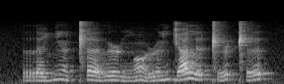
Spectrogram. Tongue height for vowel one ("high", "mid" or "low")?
low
